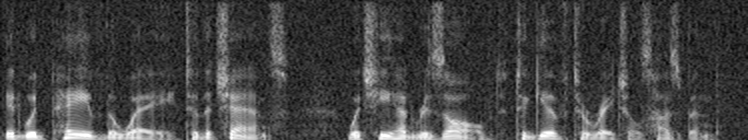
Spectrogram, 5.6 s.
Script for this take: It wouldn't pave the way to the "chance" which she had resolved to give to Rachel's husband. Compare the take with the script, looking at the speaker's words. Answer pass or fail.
fail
